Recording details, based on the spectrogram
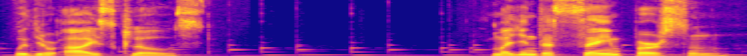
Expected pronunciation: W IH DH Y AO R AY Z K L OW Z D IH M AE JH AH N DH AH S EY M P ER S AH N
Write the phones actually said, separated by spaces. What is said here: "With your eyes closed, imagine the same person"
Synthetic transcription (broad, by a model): W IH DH Y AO R AY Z K L OW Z IH M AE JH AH N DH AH S EY M P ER S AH N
